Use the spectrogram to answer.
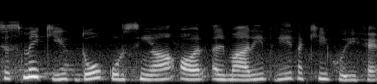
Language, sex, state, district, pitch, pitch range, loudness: Hindi, female, Madhya Pradesh, Dhar, 240 Hz, 225-260 Hz, -16 LUFS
